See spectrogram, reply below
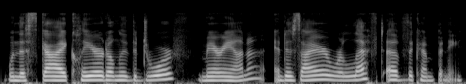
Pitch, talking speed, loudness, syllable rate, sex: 200 Hz, 195 wpm, -18 LUFS, 5.7 syllables/s, female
